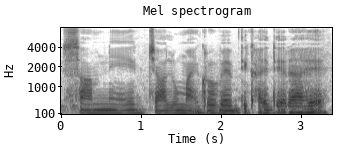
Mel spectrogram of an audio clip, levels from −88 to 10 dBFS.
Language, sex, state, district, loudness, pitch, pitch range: Hindi, male, Gujarat, Valsad, -15 LUFS, 100 Hz, 95-100 Hz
